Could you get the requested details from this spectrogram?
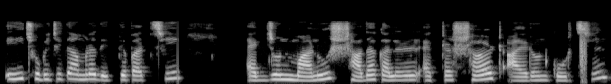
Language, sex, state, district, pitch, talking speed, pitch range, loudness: Bengali, female, West Bengal, North 24 Parganas, 215 Hz, 135 wpm, 195-250 Hz, -15 LUFS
